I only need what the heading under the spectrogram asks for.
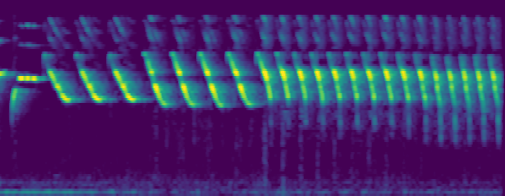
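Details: Young-canary training song: fast series of sharp upward-sweeping chirps repeated about four times per second, accelerating into a dense, clipped rolling trill.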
